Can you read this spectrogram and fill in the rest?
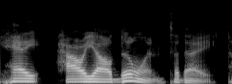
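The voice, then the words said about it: Put-on American Southern drawl. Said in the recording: “a Southern person in the United States has, like, a Southern draw”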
